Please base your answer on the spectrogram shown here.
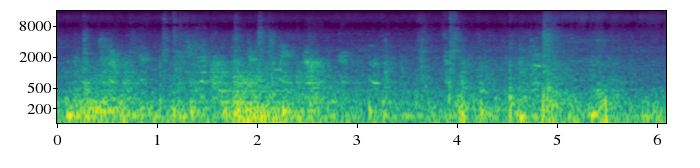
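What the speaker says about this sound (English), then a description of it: "It's a train." A Walt Disney World Railroad train in the Magic Kingdom rumbles past nearby with steady clattering of wheels on track and soft scattered clicks, while faint voices murmur underneath.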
